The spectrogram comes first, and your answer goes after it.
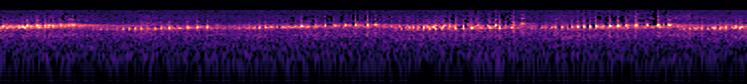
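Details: Spring peeper (Pseudacris crucifer) chorus, first heard of the year in early spring: high shrill peeps overlapping into a continuous ringing din.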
